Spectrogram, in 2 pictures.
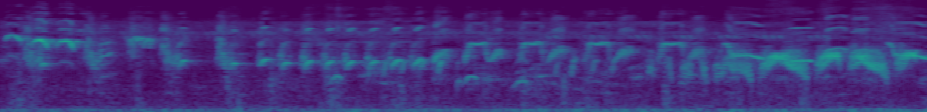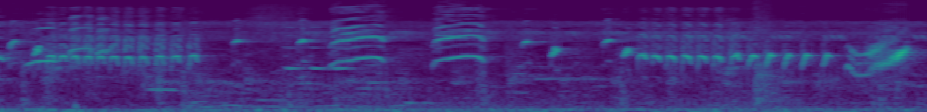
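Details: A Chinese hwamei sings in the bộ tam hoàng style, an unbroken, rain-like stream of varied whistles: warbled phrases, sharp upward sweeps, and a fast rattling trill of repeated short notes near the close.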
